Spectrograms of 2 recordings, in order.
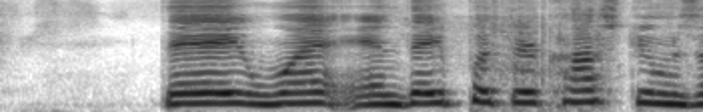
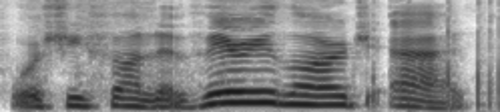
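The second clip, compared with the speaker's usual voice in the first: usual speaking voice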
